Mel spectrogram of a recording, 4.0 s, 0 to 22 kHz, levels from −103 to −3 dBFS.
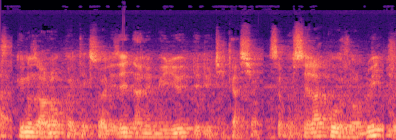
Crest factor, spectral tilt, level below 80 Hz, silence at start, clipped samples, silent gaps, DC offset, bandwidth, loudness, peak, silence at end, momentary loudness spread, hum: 18 dB; -4.5 dB/octave; -46 dBFS; 0 s; under 0.1%; none; under 0.1%; 16 kHz; -17 LUFS; 0 dBFS; 0 s; 5 LU; none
